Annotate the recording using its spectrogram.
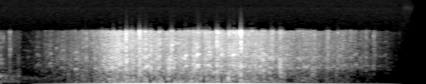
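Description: Birds calling outdoors. The sound fades in over about a second, holds steady, and fades away again near the end.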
